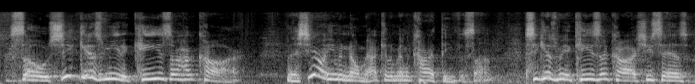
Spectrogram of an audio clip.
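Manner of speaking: usual speaking voice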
